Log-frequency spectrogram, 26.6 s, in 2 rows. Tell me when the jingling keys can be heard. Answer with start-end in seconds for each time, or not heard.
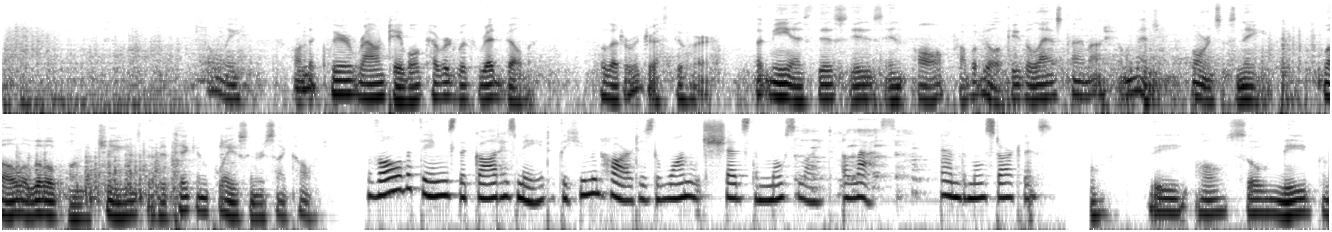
not heard.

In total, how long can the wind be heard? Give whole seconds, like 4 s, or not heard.
15 s.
